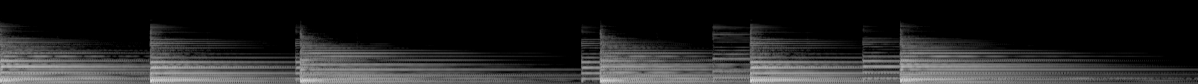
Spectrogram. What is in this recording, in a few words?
guitar, Loops, Sad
